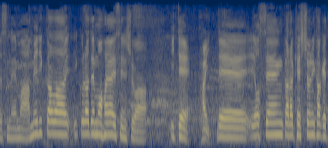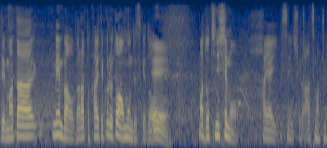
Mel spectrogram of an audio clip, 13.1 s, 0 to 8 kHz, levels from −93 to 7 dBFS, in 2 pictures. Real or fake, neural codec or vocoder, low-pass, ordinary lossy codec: real; none; 7.2 kHz; AAC, 48 kbps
